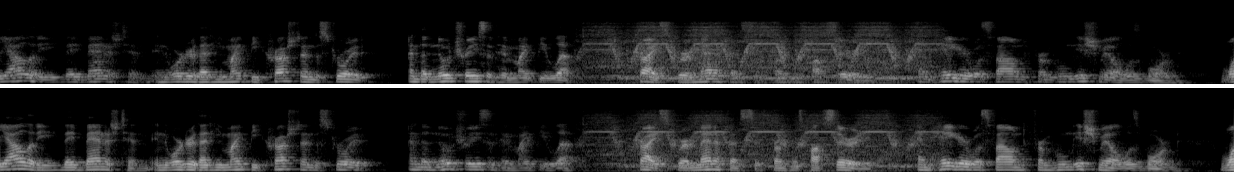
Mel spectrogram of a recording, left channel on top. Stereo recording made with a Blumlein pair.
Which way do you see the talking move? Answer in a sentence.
You can hear the talking go left and come back.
